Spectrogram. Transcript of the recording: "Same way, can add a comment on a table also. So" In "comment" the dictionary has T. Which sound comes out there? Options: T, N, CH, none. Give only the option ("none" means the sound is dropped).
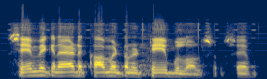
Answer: T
